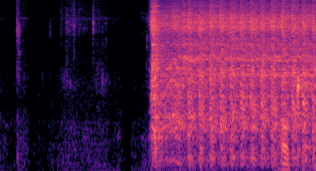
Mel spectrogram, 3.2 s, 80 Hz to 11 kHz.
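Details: 2000 Mazda Millenia in for crank-no-start: quiet, then steady fast cranking about three turns a second that never catches; injector pulse present.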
